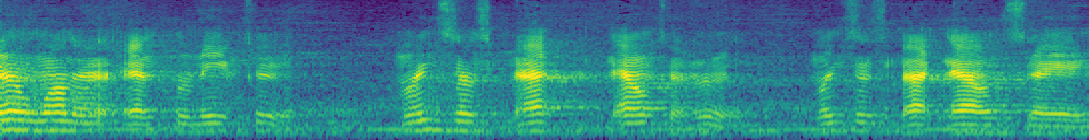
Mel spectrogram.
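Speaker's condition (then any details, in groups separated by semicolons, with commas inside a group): Muscular dystrophy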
